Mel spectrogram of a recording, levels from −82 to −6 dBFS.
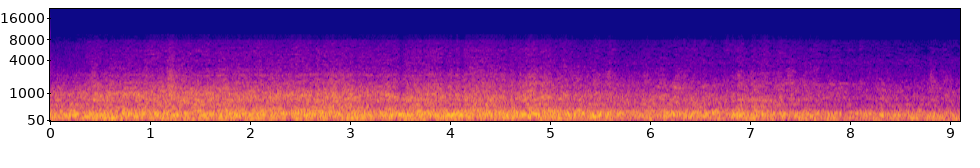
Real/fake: real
